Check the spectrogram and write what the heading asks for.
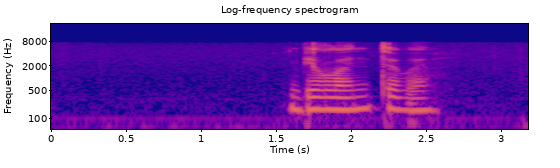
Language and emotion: Russian, neutral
